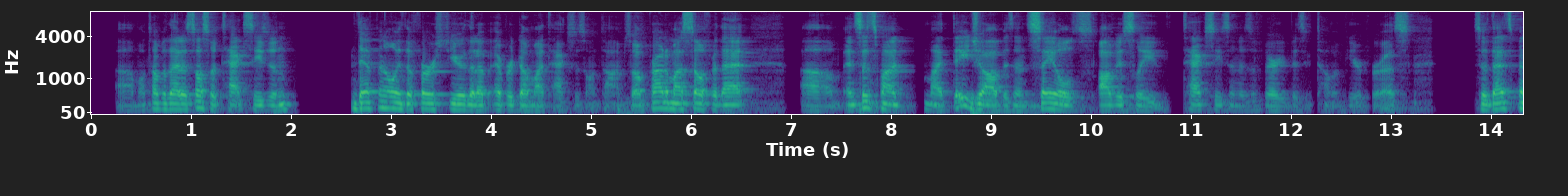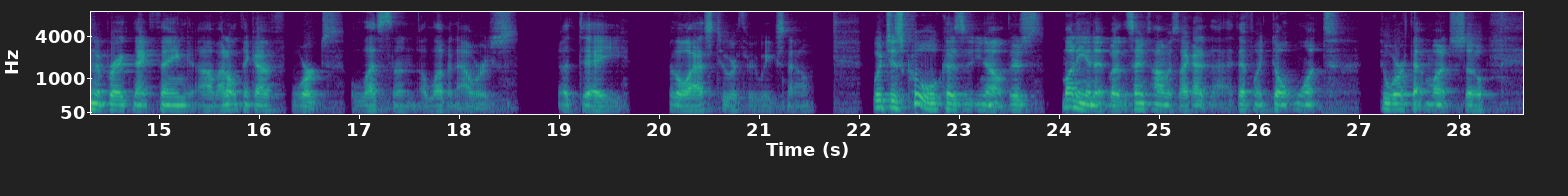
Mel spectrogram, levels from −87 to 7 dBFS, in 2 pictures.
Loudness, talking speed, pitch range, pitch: -30 LUFS, 215 wpm, 100-120 Hz, 110 Hz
